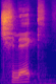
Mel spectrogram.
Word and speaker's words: çilek: Then we have the same letter with a cedilla underneath it, C cedilla. You might have seen this letter before if you speak Albanian, French, or Portuguese. It is pronounced Ç in Turkish. It's the Ç as in chair.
